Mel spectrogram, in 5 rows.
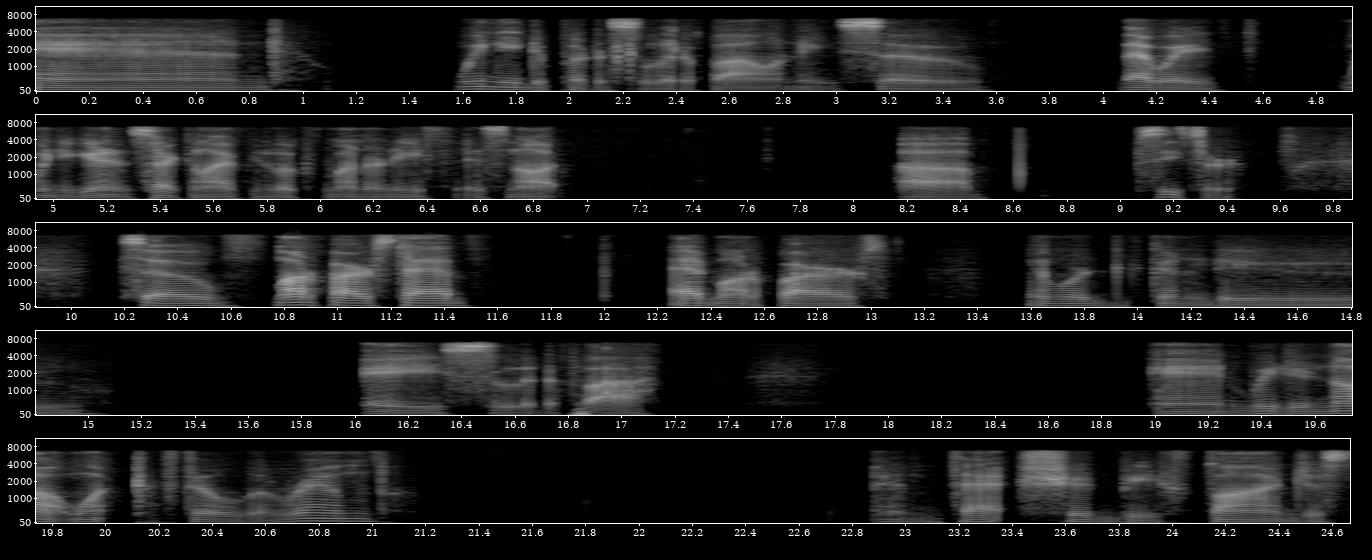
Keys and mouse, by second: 3.2 click, 3.3-11.7 middle drag, 11.7-20.7 drag, 20.7-24.6 middle drag.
